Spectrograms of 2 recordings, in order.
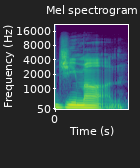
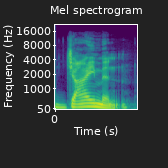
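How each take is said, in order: First: Jimon said jee-MON; mispronunciation. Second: Djimon said JAI-mun; correct pronunciation. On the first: Host owning up to a mistake, mispronounced name. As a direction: say Jimon as jee-MON, long second syllable. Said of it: "I pronounced it Jimon". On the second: Host correcting a podcast error, careful pronunciation. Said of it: "his name is pronounced". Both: Shown as a demonstration.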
